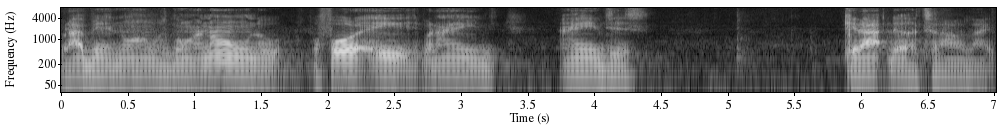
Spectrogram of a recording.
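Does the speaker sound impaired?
No.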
